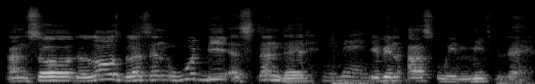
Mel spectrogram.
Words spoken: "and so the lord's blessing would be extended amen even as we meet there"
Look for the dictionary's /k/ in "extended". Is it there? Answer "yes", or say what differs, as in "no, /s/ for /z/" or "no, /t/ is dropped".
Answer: no, /k/ is dropped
